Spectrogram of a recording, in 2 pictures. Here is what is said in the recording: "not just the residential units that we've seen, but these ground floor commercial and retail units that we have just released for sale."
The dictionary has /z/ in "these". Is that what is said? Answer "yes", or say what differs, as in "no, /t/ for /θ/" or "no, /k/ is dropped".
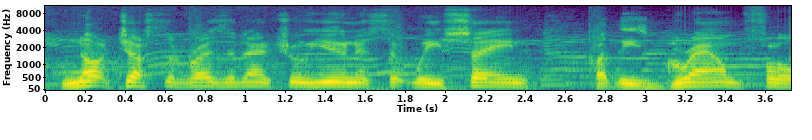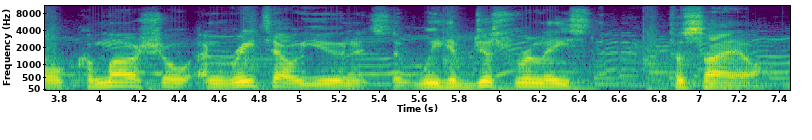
yes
